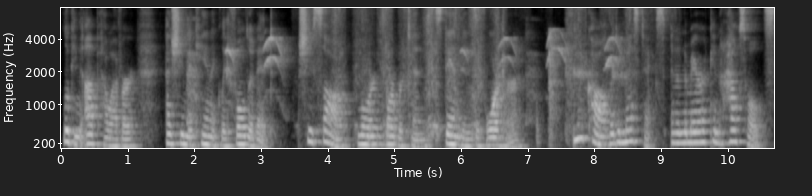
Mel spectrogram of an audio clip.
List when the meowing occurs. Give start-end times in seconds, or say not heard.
2.5-3.4, 6.0-8.4.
